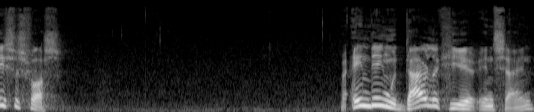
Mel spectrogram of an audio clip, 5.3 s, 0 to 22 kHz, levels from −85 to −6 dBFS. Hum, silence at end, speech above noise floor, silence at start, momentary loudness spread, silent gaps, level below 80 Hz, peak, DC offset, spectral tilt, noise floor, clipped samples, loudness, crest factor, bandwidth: none; 0 s; 37 dB; 0 s; 12 LU; none; -62 dBFS; -10 dBFS; under 0.1%; -6 dB/octave; -60 dBFS; under 0.1%; -24 LUFS; 16 dB; 16.5 kHz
